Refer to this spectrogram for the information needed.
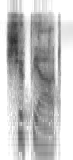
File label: "shipyard", Indian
